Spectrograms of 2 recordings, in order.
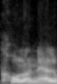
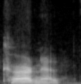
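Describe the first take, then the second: First: The word is said with an L sound. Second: The word is said with an R sound. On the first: The speaker calls it wrong. "we don't pronounce it colonel" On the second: The speaker calls it right. "we pronounce it kernel"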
